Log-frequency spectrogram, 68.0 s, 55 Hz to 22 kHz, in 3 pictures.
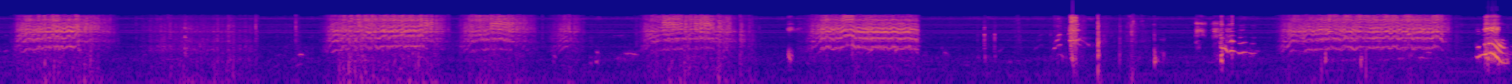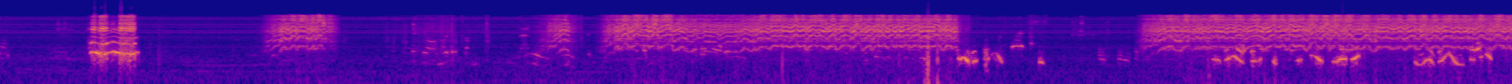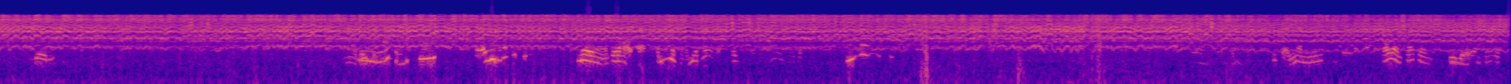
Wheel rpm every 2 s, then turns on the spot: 70, 30, 100, 90, 40, 80, 140, 0, 0, 60, 160, 0, 0, 70, 0, 50, 150, 180, 100, 20, 180, 200, 200, 200, 190, 200, 200, 200, 200, 200, 190, 190, 150, 150.
2-4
